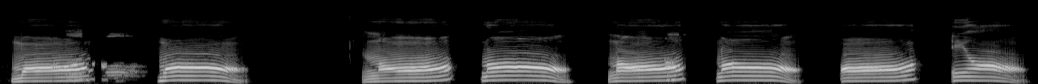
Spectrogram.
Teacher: ম, ম উচ্চারণের সময় নাক দিয়ে বাতাস বের হবে। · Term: নাসিক্য বর্ণ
